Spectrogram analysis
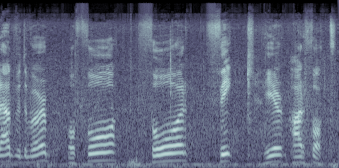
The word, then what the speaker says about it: få: Remember, don't pronounce it as an A. You lose so much and the understanding of the Norwegian will go out the window, should that be. So you gotta be like, or få, try it out with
